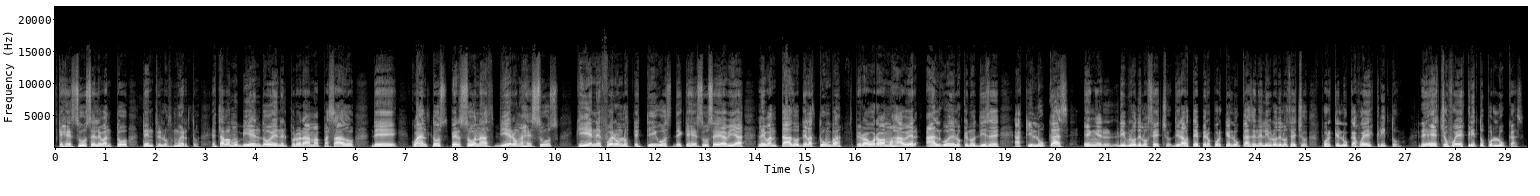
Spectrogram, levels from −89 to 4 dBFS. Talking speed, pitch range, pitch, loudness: 150 wpm, 135-175 Hz, 150 Hz, -12 LUFS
